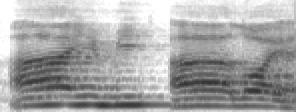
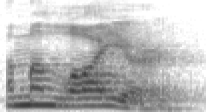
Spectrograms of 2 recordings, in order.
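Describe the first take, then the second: First: The pitch stays flat across the sentence. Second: The pitch rises higher on the stressed words.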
